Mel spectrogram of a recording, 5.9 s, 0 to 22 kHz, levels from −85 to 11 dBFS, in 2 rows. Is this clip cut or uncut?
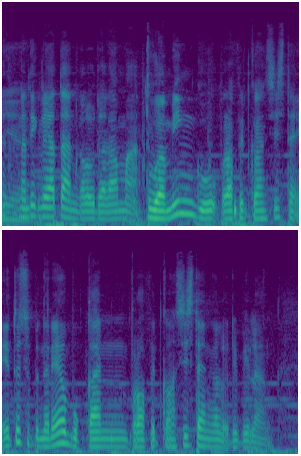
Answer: cut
